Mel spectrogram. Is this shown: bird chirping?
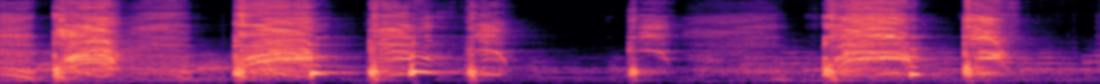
no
